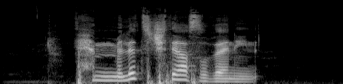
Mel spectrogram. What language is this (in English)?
Kabyle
